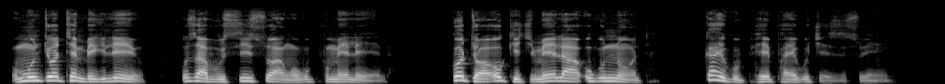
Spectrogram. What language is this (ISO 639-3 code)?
nde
